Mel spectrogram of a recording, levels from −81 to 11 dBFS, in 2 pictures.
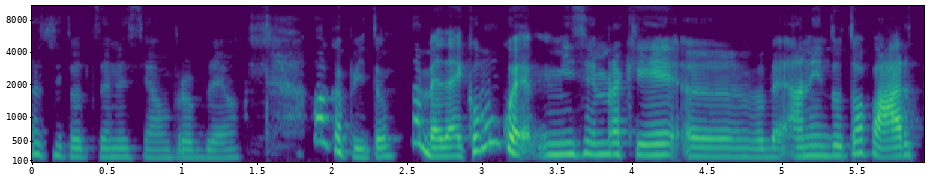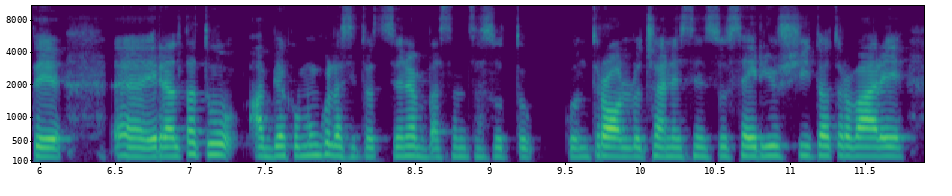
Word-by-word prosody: la - - -4
situazione 180 -4 -8
sia 170 -2 -14
un 165 - -12
problema. 160 0 -10
Ho - - -6
capito. 185 - -3
Vabbè 185 - +3
dai, 195 +1 +3
comunque 405 - +4
mi 225 +3 0
sembra 230 0 0
che, 220 -1 0
uhm, 185 -1 -2
vabbè, 175 +1 -5
aneddoto 200 +3 -1
a 255 - +2
parte, 190 -3 +4 0.3
ehm, 195 -3 +1
in - - +5
realtà 190 +5 +3
tu 225 -1 +2 0.2
abbia 195 +1 0
comunque 205 +3 -2
la 200 - +2
situazione 185 +1 -3
abbastanza 180 0 -6
sotto 180 0 -8
controllo 185 0 +3
cioè, 190 +1 -1
nel 185 0 -2
senso: 190 0 -6
sei 195 +1 +2
riuscito 200 +1 -2
a - - +5
trovare 195 -1 +3
190 Hz, 180 wpm, -20 LUFS, 180-205 Hz, 0.3 s, in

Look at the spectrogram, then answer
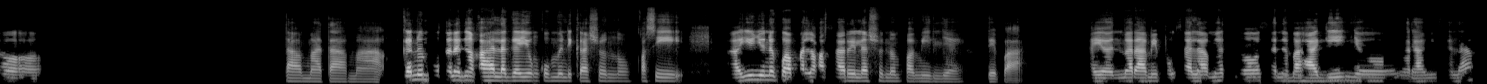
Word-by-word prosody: Oo. 150 -3 -7 2.4
Tama, 145 -2 -5
tama, 130 -2 -6 0.2
ganun 225 +3 +5
po 215 0 -16
talaga 200 -1 +6
kahalaga 180 -1 +6
yung 175 -1 +2
komunikasyon 165 -2 -5
'no, 150 -1 -16
kasi 160 -3 -1 0.5
,ah, 160 - +2
yun 215 +5 +4
yung 210 - +2
nagpapalakas 185 -3 +2
sa 170 - +2
relasyon 165 0 -1
ng - - -28
pamilya, 135 -2 -9
eh, - - -33 0.2
'di 135 - -10
ba? - - -5 0.8
Ayon 150 0 +1
marami 160 0 +4
pong 165 0 -16
salamat 160 +2 0
po 165 0 -4
sa 165 - -7
nabahagi 160 +2 +1
niyo. 155 -1 -7 0.2
Maraming 145 +2 -5
salam 165 +7 -10
160 Hz, 130 wpm, -22 LUFS, 150-175 Hz, 2.4 s, talaga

